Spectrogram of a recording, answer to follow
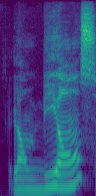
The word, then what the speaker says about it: ambiance: Donc, l'ambiance, again, same pronunciation as EN, the ambiance or the atmosphere à la maison, one S is a Z sound, n'est pas toujours simple.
